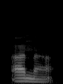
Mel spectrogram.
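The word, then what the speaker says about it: أنا: نا۔ لفظ جی حضرت۔ انا، اس میں الف ہے، علامہ نون کے بعد الف ہے، کہیں پڑھا نہیں جاتا، کہیں پڑھا نہیں جائے گا، انا ہی پڑھا جائے گا، بس انا کی طرح پڑھیں گے، جبکہ اس پر وقف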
